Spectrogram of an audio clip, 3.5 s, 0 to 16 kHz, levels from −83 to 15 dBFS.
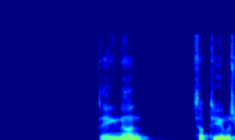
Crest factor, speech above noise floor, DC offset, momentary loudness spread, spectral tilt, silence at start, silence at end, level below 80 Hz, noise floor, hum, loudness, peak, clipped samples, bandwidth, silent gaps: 18 dB; 53 dB; under 0.1%; 14 LU; -6.5 dB/octave; 1.5 s; 0 s; -64 dBFS; -86 dBFS; none; -35 LUFS; -20 dBFS; under 0.1%; 12.5 kHz; none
